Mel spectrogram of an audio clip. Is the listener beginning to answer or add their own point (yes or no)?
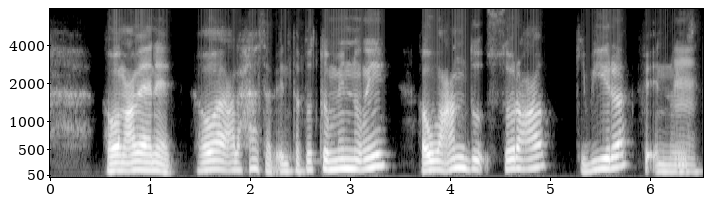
no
